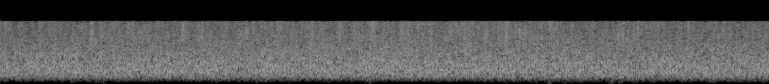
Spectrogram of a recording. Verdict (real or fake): real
